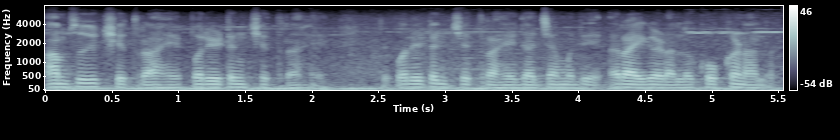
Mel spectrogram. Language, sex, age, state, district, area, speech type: Marathi, male, 30-45, Maharashtra, Pune, urban, spontaneous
